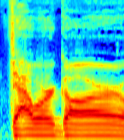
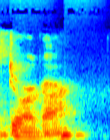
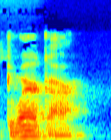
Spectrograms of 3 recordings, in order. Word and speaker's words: Duergar: I think I said Dowergar or so I'm some other messed up pronunciation. – It has two canonical pronunciations. Unusual. – What is that? – One is Duergar. The other is Duergar.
